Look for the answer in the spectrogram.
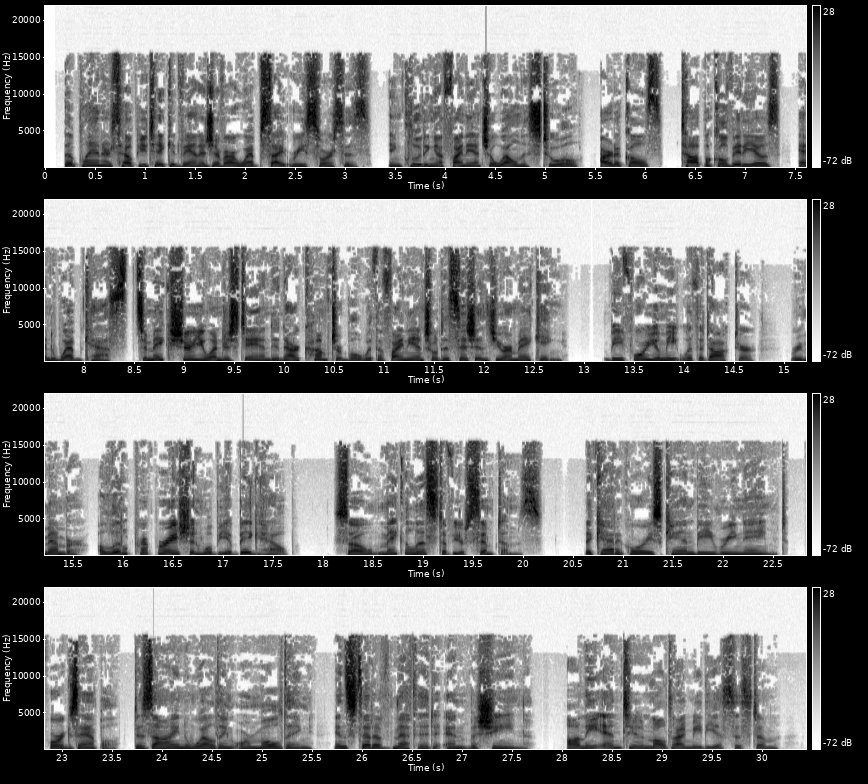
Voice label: ELearning

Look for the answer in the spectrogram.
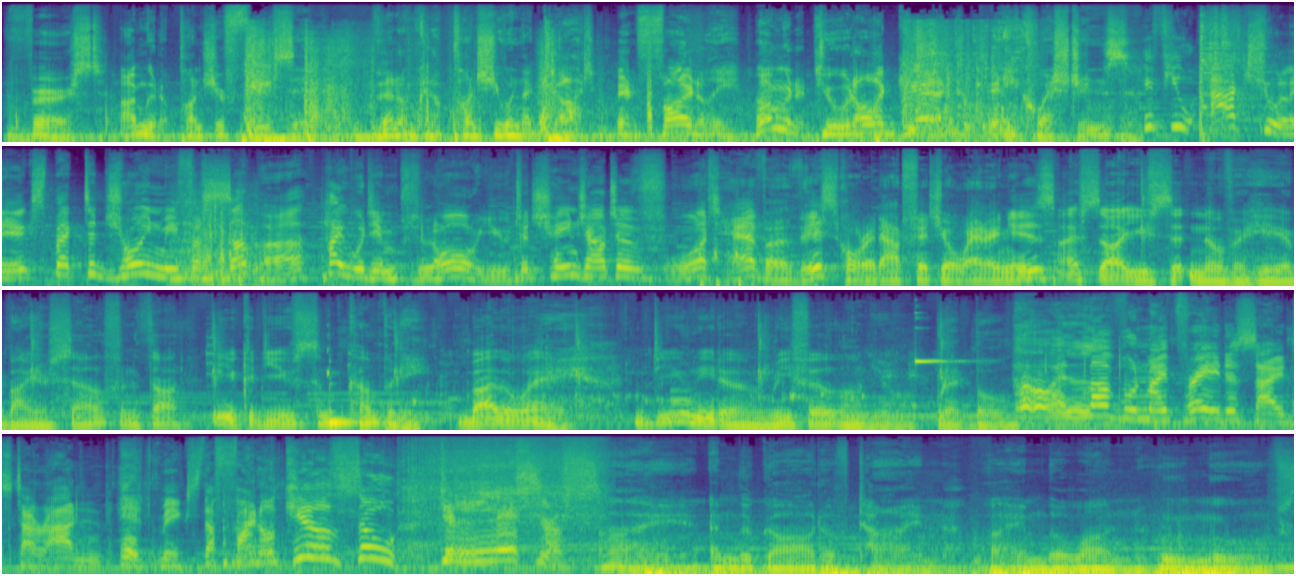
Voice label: Animation

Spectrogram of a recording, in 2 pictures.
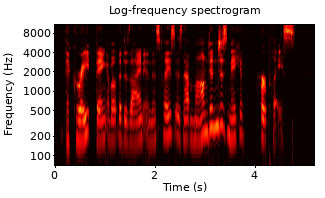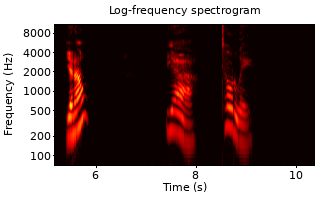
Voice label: character

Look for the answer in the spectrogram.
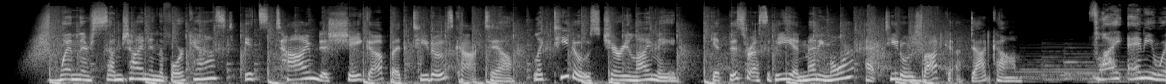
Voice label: Commercial Demo

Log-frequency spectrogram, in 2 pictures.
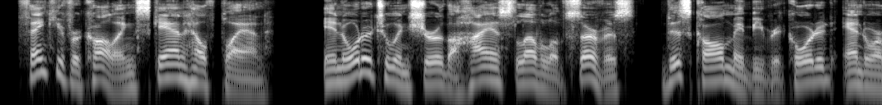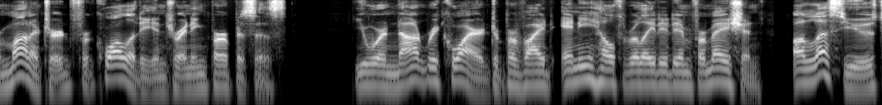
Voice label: IVR Health Plan; SCAN Health Plan

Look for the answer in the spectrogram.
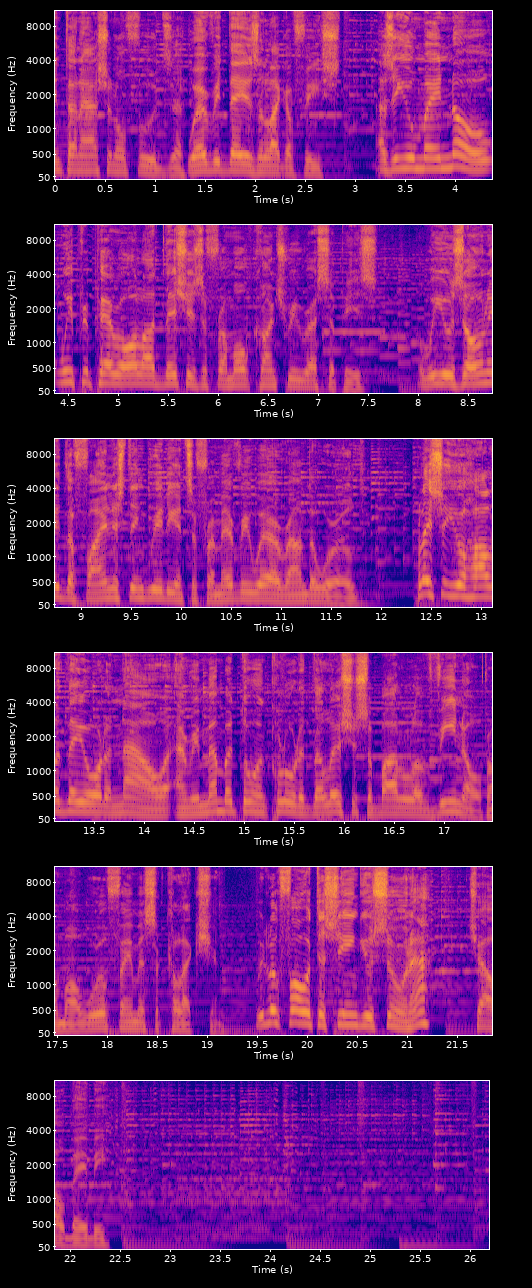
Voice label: Commercial Italian Accent; GINOS

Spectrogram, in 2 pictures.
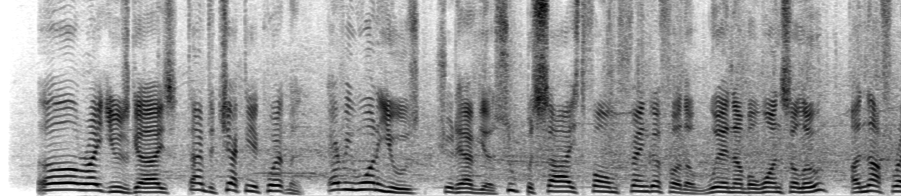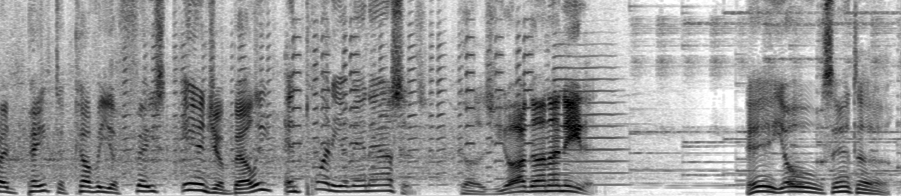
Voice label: Character voices

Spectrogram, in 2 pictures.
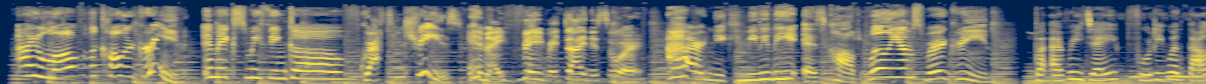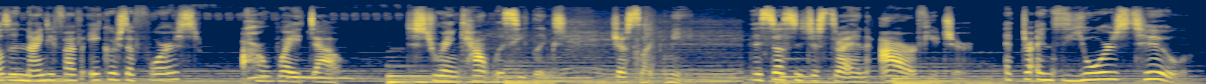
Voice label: VO Commercial

